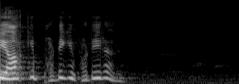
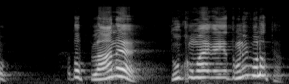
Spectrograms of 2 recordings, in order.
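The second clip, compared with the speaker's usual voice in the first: retold scolding; 6 semitones higher, 5 dB louder than usual. Scolding friend over plan.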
